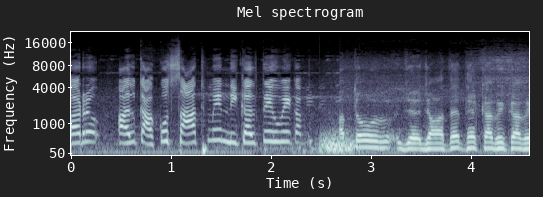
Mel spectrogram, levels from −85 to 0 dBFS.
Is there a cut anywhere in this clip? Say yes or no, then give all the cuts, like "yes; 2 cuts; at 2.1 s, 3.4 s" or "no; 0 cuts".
yes; 1 cut; at 2.7 s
